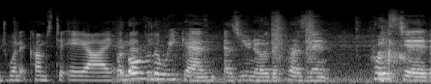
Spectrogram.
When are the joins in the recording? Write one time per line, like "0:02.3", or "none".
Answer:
0:01.2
